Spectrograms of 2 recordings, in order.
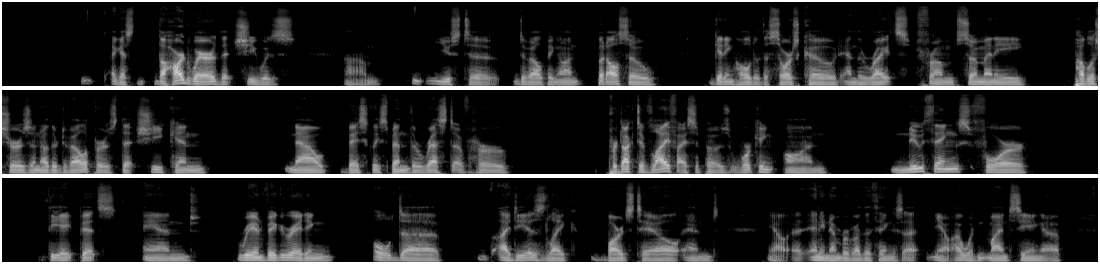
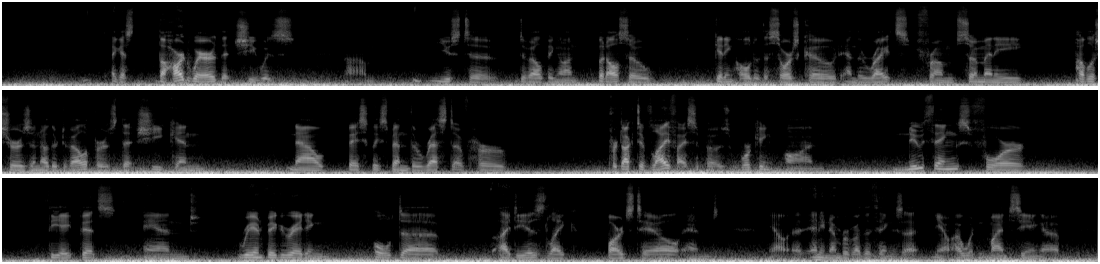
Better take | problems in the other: first | low rumble; noticeable; throughout; 10 dB below the speech

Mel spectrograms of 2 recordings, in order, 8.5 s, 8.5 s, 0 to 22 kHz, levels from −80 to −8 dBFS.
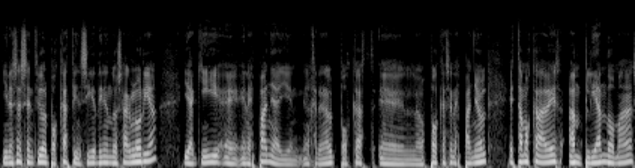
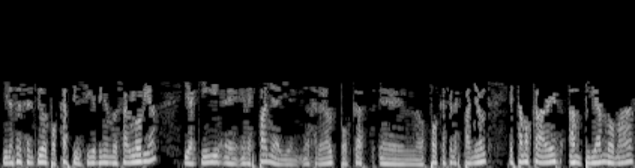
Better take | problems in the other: first | garbled, watery; badly; nothing above 2.5 kHz

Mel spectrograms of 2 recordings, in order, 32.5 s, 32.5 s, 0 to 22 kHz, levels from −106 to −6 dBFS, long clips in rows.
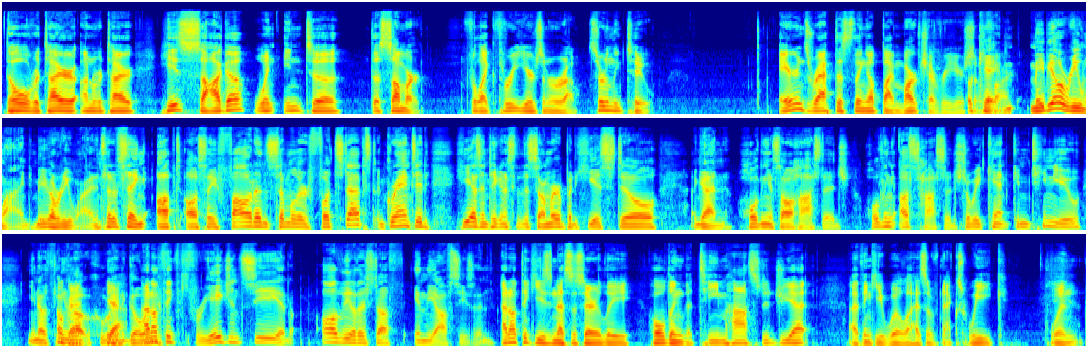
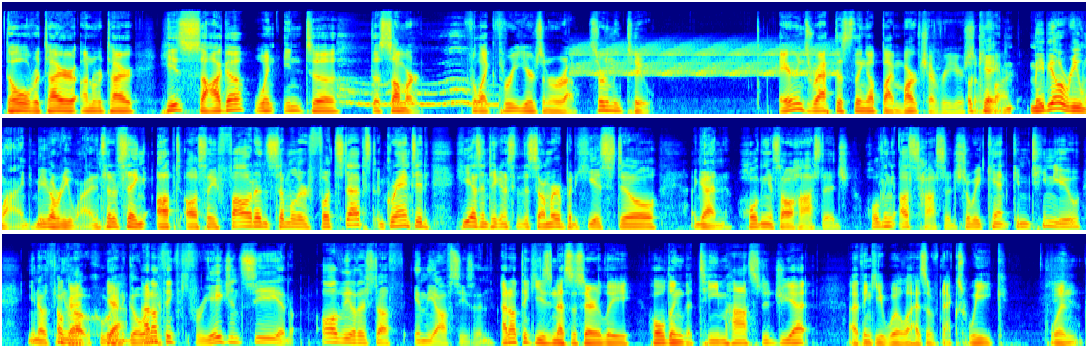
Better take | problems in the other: first | dog barking; noticeable; from 3.5 to 5 s; peak 10 dB below the speech // alarm; faint; from 5.5 to 8.5 s; peak 15 dB below the speech

